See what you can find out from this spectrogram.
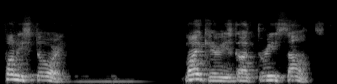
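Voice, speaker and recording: A man playing a folksy, rambling homicide sergeant in a radio mystery, chatty, halting and courteous. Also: sits high. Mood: affable, probing. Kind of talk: amateur radio mystery acting.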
